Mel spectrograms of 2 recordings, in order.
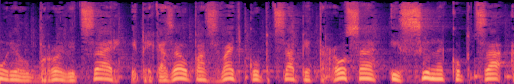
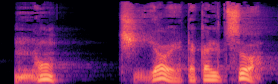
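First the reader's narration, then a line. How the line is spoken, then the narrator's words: Stern question. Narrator (Russian): строго спросил повелитель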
